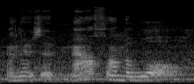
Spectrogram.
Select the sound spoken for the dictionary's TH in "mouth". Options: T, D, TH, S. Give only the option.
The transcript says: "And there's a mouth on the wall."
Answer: TH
